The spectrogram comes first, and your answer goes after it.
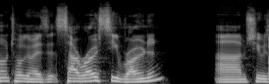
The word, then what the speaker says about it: Saoirse: Is it Saoirse Ronan? She was like Saoirse Ronan. Thank you, see. Yep, there you go. I told you the pronunciations are never good.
